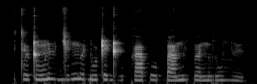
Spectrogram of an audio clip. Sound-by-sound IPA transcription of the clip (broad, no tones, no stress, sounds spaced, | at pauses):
t ø ʈ õ ɾ y ɟ e ŋ͡m ø ɗ u ʈ e ɖʱ o k a p o ɓ a m i ɓ œ n u ɾ u ʎ y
